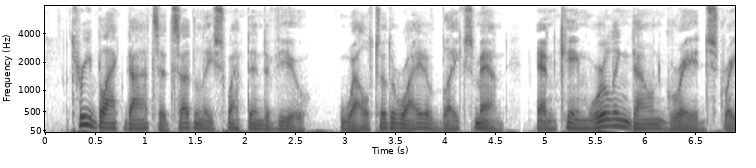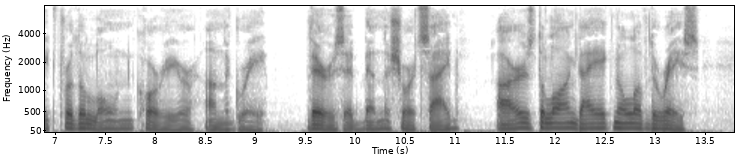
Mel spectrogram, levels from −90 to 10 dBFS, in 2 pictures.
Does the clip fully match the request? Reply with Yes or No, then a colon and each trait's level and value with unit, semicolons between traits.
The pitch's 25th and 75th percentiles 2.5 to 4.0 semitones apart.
No: wide, 5.5 semitones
